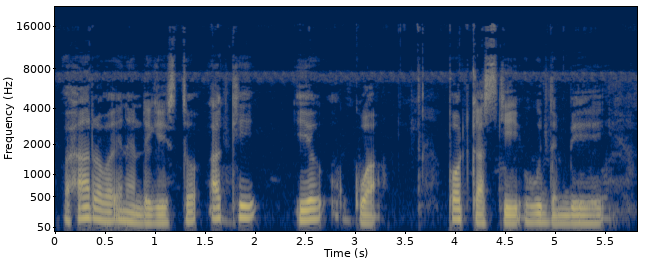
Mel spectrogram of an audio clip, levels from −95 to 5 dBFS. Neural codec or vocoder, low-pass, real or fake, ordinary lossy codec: none; 19.8 kHz; real; MP3, 64 kbps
